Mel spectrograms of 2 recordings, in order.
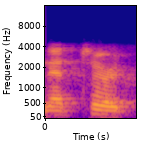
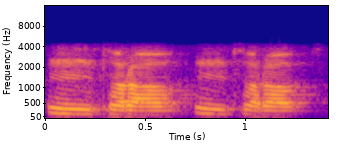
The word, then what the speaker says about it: Ntorot: This is based upon the major Ntoro and Ntorot, mispronounced Neter and Netert, but Ntorot, the major god and goddess divinities who govern these resins in a specific capacity.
